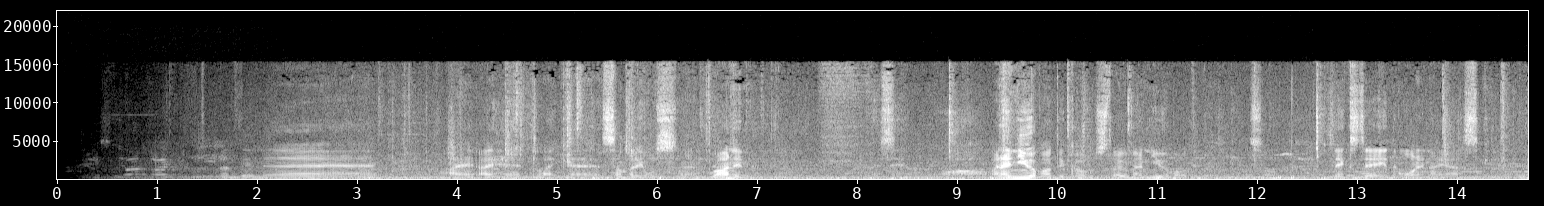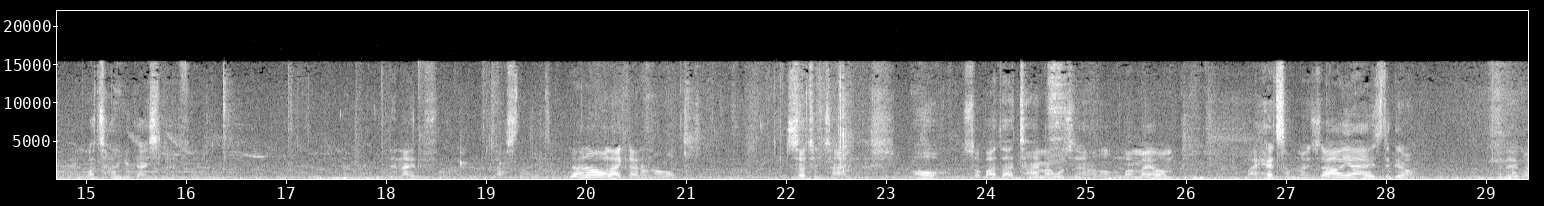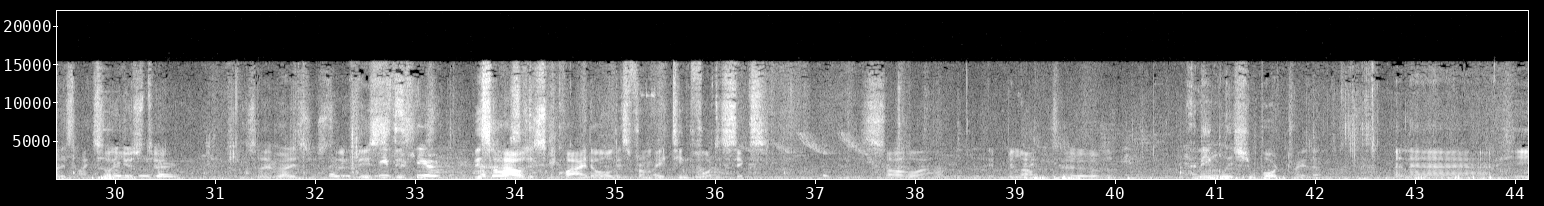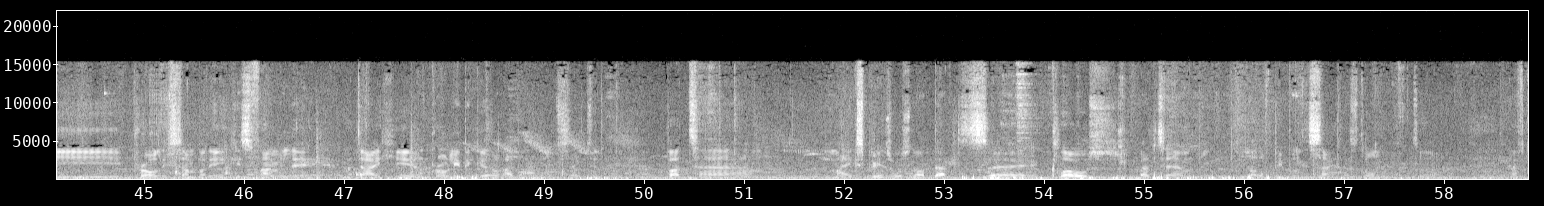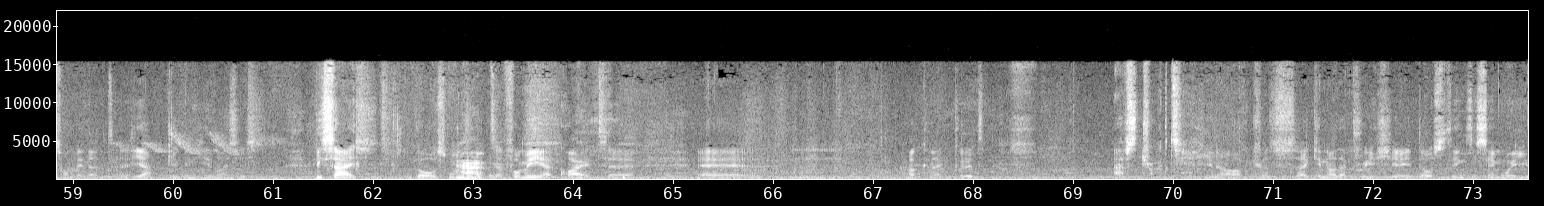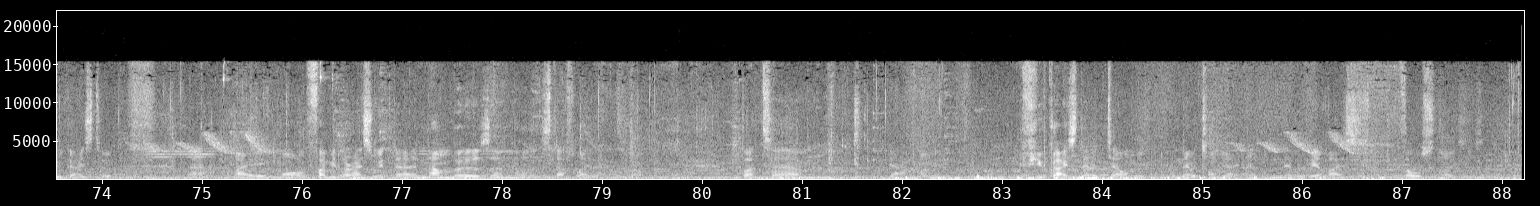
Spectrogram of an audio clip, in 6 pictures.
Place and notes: Monte Alegre, Valparaíso, Chile - ghost
restaurant owner talking about hearing ghost
Región de Valparaíso, Chile, 3 December 2014, ~15:00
